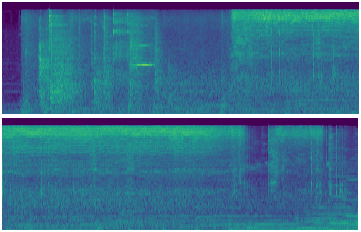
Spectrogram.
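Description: Aerosol spray paint can spraying: a long steady hiss from about three and a half seconds in, breaking off briefly near the end and starting again. Before it, a run of short clicks and rattles; background music plays throughout.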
